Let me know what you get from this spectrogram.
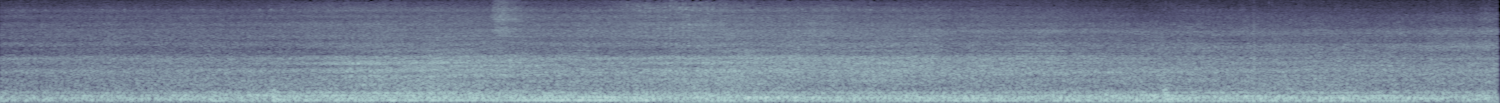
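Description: Steady rain falling on flooded ground and puddles, an even hiss with a strong low rumble underneath, growing louder over the first few seconds and then holding steady.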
